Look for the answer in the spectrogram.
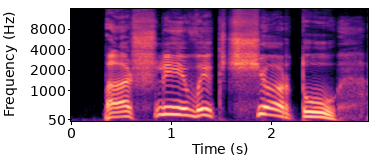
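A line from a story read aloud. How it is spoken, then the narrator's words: Yelling while bleeding. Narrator (Russian): орал он, обливаясь кровью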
